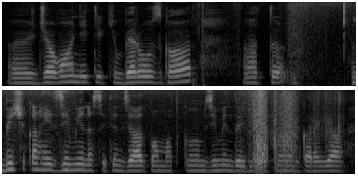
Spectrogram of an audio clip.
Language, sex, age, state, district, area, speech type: Kashmiri, female, 45-60, Jammu and Kashmir, Baramulla, rural, spontaneous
